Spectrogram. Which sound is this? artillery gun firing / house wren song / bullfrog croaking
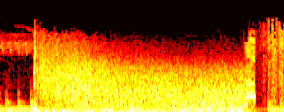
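artillery gun firing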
